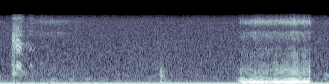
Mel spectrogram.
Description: Basset hound snoring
